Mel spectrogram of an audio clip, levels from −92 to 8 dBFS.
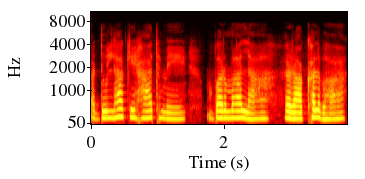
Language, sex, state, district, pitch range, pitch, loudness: Bhojpuri, female, Uttar Pradesh, Deoria, 180-205 Hz, 200 Hz, -17 LUFS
